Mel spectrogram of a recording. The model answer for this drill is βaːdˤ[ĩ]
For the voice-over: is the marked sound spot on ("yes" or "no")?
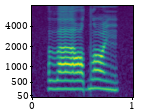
yes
